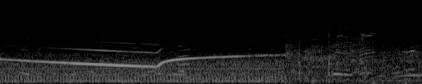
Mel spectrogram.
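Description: A single siren-like tone that slides slowly down in pitch, swoops back up about one and a half seconds in, and cuts off near three seconds in, over crowd noise and voices.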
